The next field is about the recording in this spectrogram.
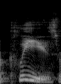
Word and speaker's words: Cleese: Right, or Cleese, rather, as he will remind you, it rhymes with cheese.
